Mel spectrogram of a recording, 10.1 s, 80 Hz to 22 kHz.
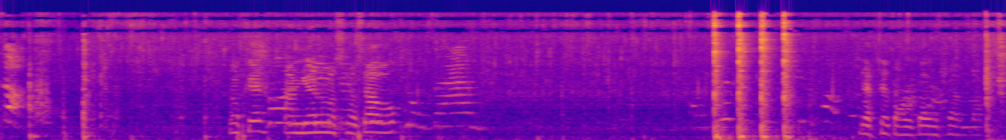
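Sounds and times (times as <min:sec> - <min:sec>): metal spoon knocking on frying pan: 0:07.1 - 0:08.2.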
